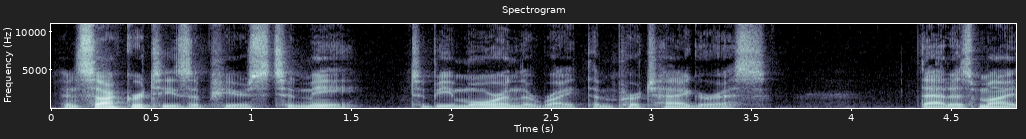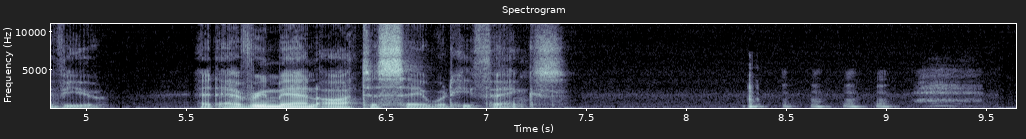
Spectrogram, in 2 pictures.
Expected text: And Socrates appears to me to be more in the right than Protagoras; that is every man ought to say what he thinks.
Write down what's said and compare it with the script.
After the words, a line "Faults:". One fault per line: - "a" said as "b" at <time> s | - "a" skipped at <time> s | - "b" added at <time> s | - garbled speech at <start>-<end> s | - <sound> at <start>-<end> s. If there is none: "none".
And Socrates appears to me to be more in the right than Protagoras; that is my view, and every man ought to say what he thinks.
Faults:
- "my view and" added at 4.6 s
- laugh at 8.3-9.5 s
